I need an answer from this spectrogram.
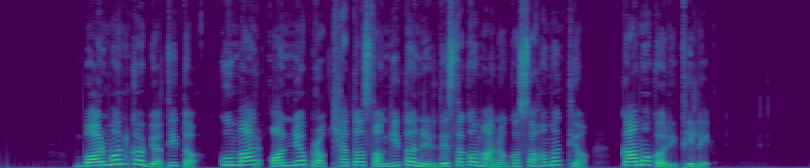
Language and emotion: Odia, neutral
